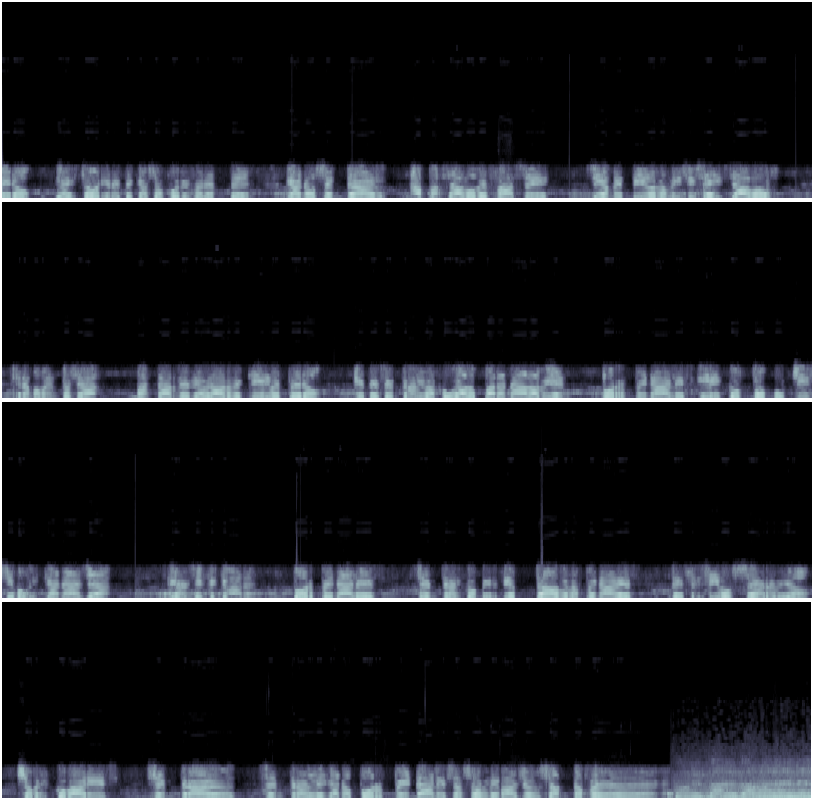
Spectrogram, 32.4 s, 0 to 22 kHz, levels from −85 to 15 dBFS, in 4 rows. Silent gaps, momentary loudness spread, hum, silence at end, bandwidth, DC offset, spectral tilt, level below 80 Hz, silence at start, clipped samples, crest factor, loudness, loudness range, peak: none; 7 LU; none; 0 s; 4.8 kHz; under 0.1%; -7 dB/octave; -40 dBFS; 0 s; under 0.1%; 16 dB; -15 LUFS; 2 LU; 0 dBFS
